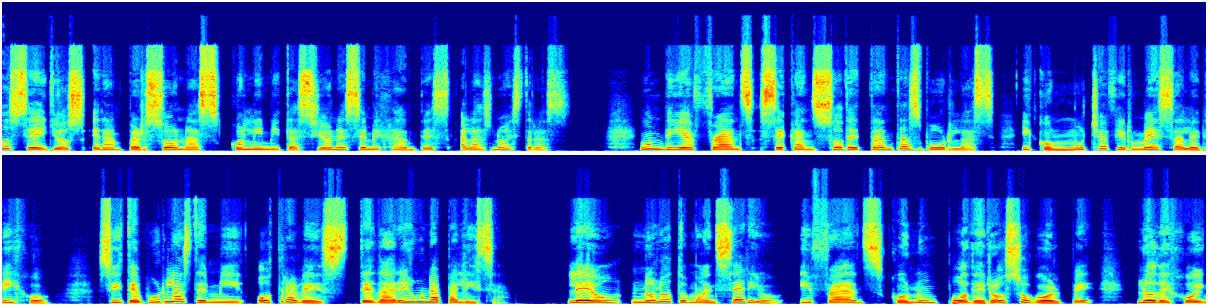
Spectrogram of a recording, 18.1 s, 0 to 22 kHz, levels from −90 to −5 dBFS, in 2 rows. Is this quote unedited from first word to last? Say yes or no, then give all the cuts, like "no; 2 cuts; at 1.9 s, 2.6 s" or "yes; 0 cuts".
no; 1 cut; at 4.7 s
